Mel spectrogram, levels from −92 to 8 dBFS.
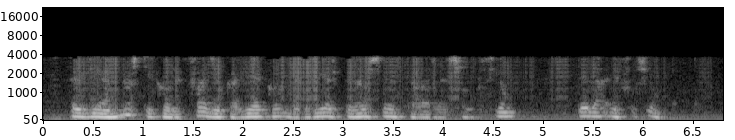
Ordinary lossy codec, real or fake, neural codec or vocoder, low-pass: MP3, 32 kbps; real; none; 3.6 kHz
